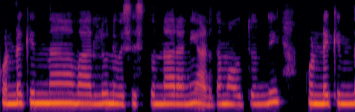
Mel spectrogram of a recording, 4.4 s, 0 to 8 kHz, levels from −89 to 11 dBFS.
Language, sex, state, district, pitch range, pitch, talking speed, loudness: Telugu, female, Telangana, Nalgonda, 235-255 Hz, 240 Hz, 95 wpm, -28 LUFS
